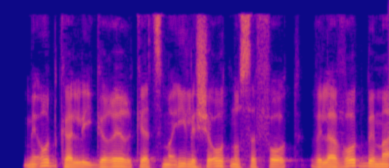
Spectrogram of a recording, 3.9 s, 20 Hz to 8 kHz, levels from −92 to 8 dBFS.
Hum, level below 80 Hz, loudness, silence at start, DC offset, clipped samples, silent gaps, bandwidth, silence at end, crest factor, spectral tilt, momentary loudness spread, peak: none; -46 dBFS; -20 LUFS; 0.25 s; under 0.1%; under 0.1%; none; 7.6 kHz; 0 s; 14 dB; -6.5 dB/octave; 5 LU; -4 dBFS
